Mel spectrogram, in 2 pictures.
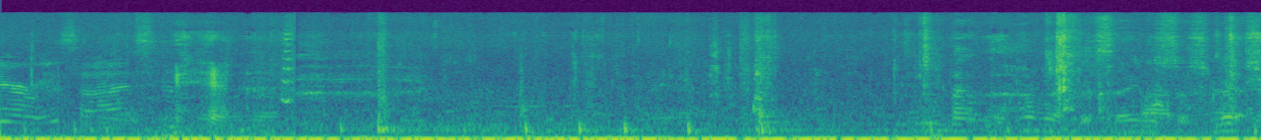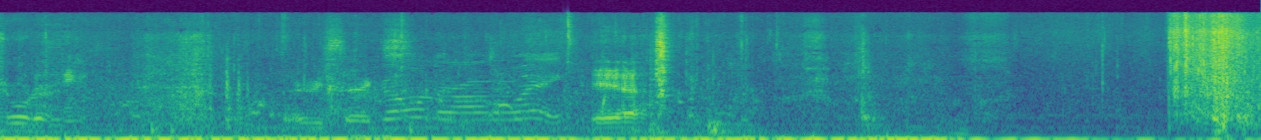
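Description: Wind buffeting the microphone on an open boat, a steady low rumble, with indistinct voices talking over it.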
